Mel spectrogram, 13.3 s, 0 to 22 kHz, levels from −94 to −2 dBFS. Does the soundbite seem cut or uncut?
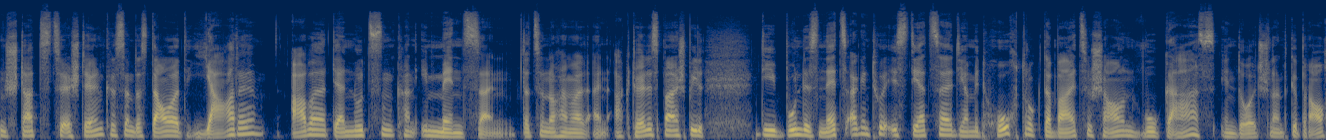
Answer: uncut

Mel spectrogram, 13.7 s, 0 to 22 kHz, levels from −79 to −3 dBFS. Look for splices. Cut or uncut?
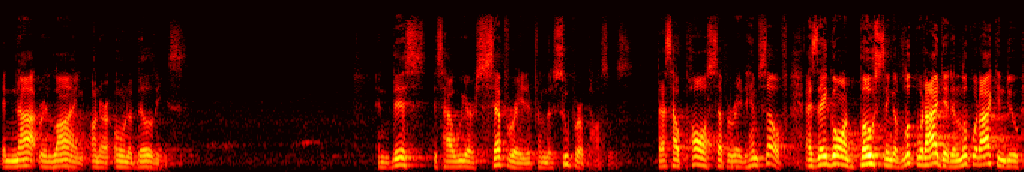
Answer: uncut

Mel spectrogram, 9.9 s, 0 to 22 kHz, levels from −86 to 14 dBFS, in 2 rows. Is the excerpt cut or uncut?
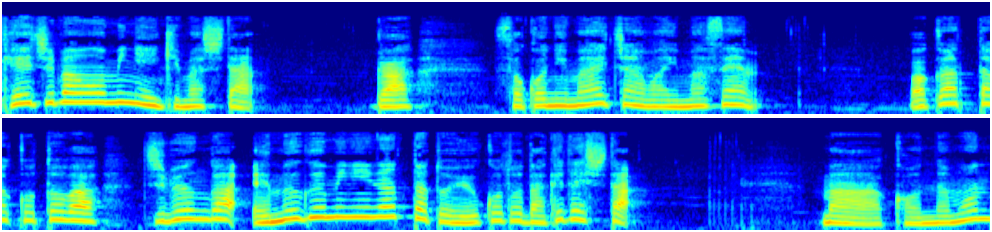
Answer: uncut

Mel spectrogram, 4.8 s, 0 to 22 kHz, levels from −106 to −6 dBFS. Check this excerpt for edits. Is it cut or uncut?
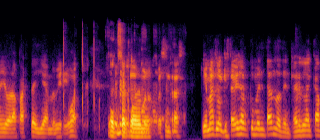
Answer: uncut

